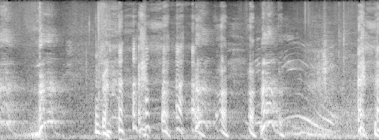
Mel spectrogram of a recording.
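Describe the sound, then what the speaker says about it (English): A sheepadoodle dog in Kamoka, Ontario barks close by in a quick run of sharp, repeated yaps and woofs, with a few whiny yips mixed in and a voice faintly in the background. "This is Doug, an adorable sheepadoodle in Kamoka, Ontario, who jumps up and barks when he sees himself on CTV London"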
